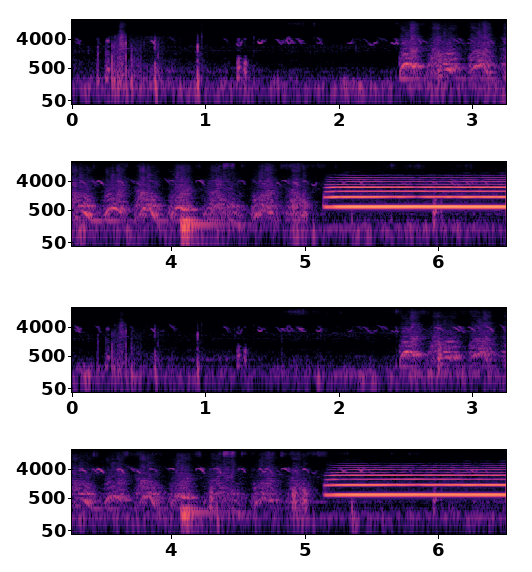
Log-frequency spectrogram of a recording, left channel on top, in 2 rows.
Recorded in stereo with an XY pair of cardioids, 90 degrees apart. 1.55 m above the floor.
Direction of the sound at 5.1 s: 60° left.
